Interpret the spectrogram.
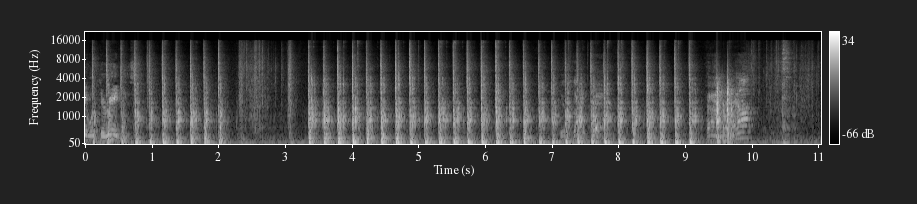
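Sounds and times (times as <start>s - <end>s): meat mallet pounding on board: 0.0s - 2.2s, 3.3s - 9.6s.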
